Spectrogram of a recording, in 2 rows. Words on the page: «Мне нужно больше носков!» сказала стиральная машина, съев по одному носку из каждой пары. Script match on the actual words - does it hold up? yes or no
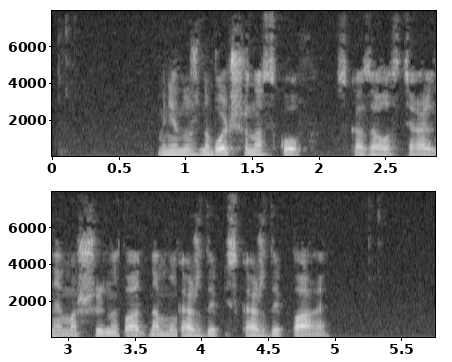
no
